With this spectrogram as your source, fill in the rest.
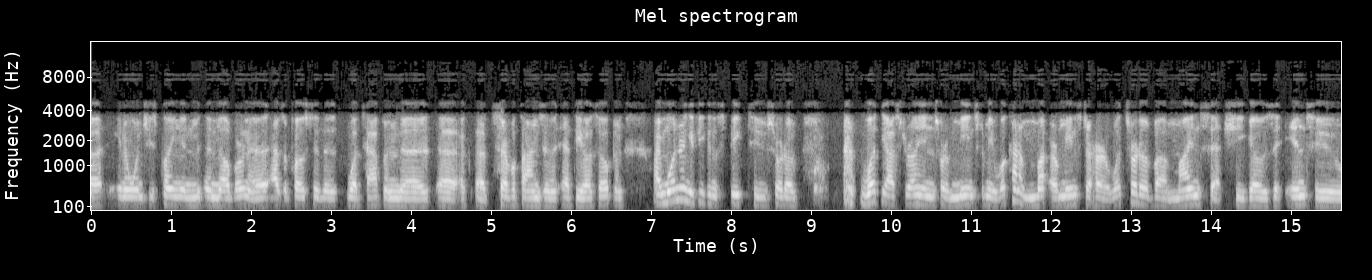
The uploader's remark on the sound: Australian Open Conference Call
